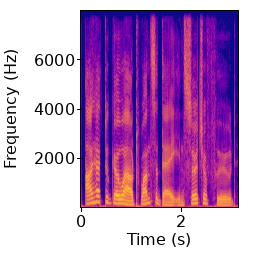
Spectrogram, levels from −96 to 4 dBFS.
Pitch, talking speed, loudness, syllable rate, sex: 150 Hz, 230 wpm, -16 LUFS, 4.1 syllables/s, male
